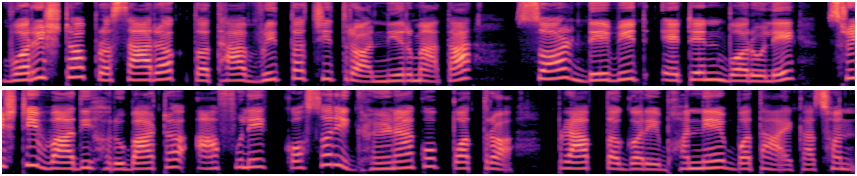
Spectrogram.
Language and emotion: Nepali, neutral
